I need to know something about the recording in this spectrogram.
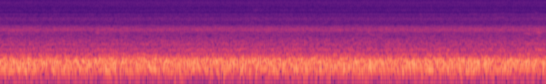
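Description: Jet engines roar steadily inside an airplane cabin.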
